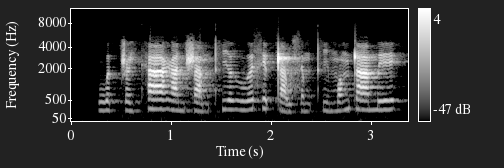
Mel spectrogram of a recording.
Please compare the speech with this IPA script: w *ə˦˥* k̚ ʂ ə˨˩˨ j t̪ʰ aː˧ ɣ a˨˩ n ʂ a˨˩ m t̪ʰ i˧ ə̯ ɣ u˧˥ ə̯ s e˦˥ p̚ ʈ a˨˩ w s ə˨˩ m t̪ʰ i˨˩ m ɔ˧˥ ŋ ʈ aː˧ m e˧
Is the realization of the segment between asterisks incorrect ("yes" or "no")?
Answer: yes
